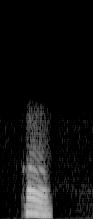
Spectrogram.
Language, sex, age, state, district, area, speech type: Manipuri, female, 30-45, Manipur, Imphal East, rural, conversation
